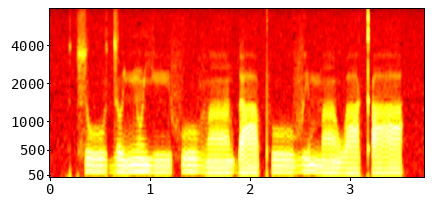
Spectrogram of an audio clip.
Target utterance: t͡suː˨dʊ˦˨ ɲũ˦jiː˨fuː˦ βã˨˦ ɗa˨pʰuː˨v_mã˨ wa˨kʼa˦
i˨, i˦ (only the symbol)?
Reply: i˦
